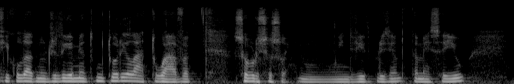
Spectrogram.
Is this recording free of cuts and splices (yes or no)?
no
